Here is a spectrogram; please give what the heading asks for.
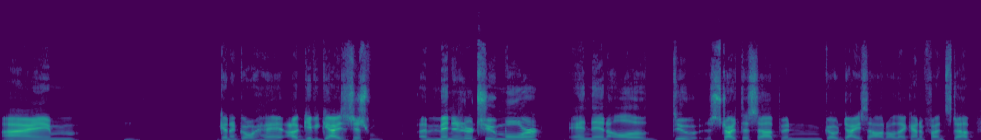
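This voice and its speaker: Casting: male craps table caller for a casual livestream, very bright forward voice, slightly high-pitched, game commentary style. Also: fairly even intonation, a little slow, clean tone, no echo, studio quality. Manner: craps table caller, calling rolls and bets. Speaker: livestream host running an online craps game.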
